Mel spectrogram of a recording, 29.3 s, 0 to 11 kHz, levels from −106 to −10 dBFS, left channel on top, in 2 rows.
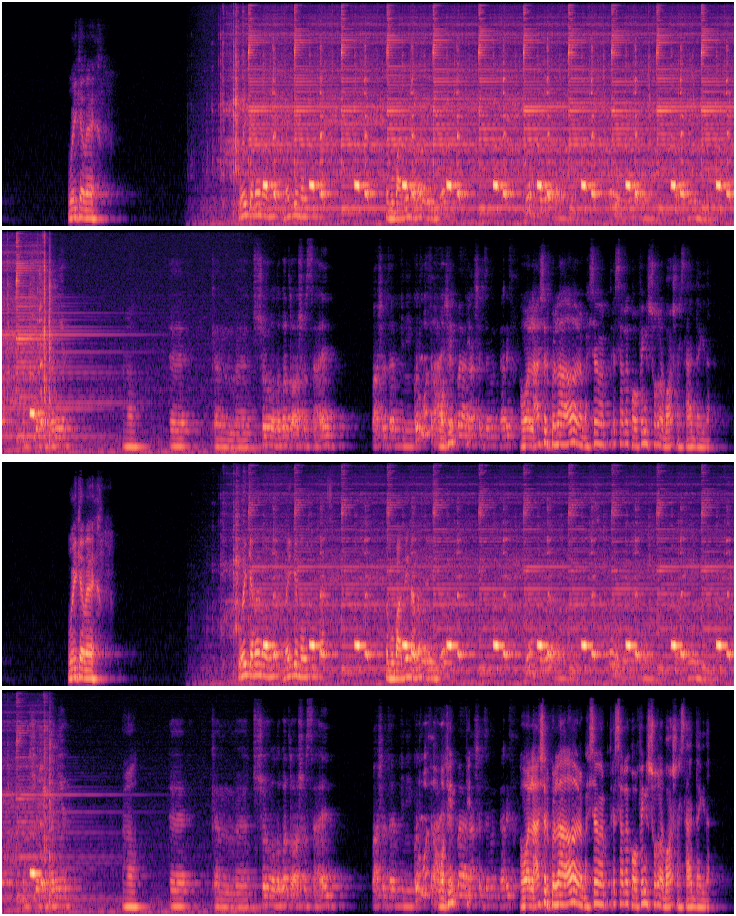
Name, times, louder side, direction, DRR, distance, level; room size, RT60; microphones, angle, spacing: voice 1, 1.3-2.2 4.7-6.5 7.7-8.7 17.0-17.4 23.1-24.0 25.0-28.8, right 5 dB, 80° right, 0.6 m, -32 dB
Clock, 4.4-16.0, equal, 55° left, 1.2 m, -28 dB
voice 2, 8.2-8.9 10.5-13.2 13.4-14.4 15.0-16.0 18.0-18.3 18.8-21.2 22.0-24.9, equal, 5° right, 3.9 m, -39 dB
29.5 x 10.0 x 3.1 m
head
